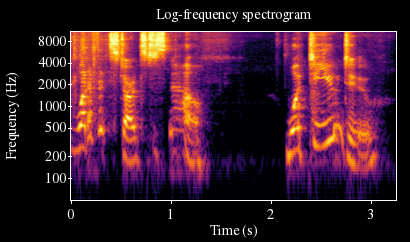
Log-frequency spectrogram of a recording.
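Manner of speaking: lilting picture-book read-aloud; reading to children. A narrator's reading. Librarian reading a snow book to kids, lilting. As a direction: read it to a room of little kids.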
